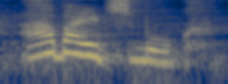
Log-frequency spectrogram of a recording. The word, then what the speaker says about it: Arbeitsbuch: Arbeitsbuch, Arbeitsbuch. Three syllables, stress on R, Arbeitsbuch.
